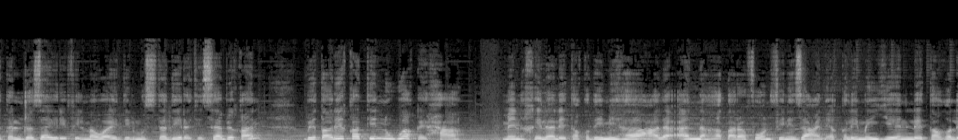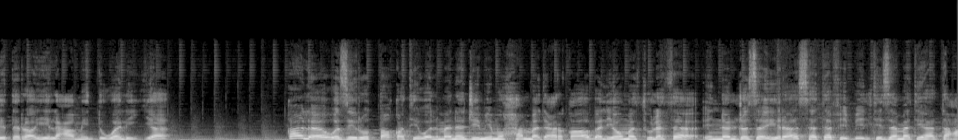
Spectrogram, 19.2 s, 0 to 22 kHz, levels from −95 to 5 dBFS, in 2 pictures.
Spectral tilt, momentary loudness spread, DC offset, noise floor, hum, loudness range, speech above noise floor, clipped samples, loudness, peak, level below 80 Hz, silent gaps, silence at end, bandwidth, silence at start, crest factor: -6 dB/octave; 6 LU; under 0.1%; -38 dBFS; none; 3 LU; 21 dB; under 0.1%; -17 LUFS; -6 dBFS; -40 dBFS; none; 0 s; 15 kHz; 0 s; 12 dB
